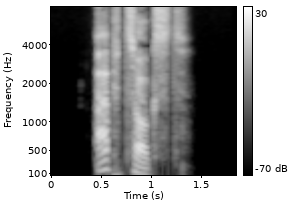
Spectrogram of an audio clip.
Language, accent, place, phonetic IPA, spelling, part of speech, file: German, Germany, Berlin, [ˈapˌt͡sɔkst], abzockst, verb, De-abzockst.ogg
- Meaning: second-person singular dependent present of abzocken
